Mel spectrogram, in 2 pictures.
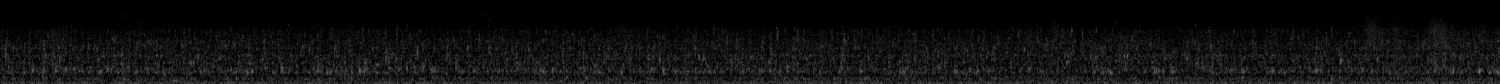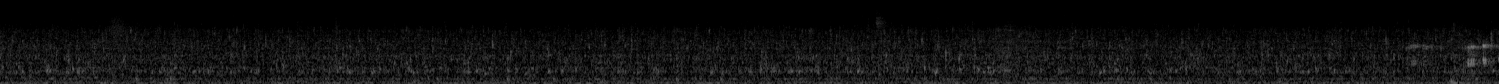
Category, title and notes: Sound effects > Animals
The stream in El Prieto Canyon near Altadena, California, USA. the night of February 26, 2020. recorded with the Zoom H1 onboard mics. Begins with the frogs silent, then they build up.
forest, frogs, night, stream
